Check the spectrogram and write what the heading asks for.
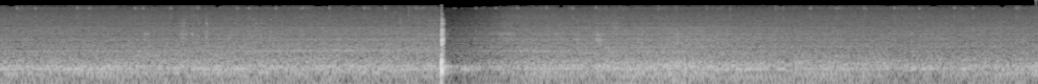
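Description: Go-karts running on an indoor track: a steady engine drone that swells slightly about seven seconds in. A single sharp knock about halfway through is the loudest sound.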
